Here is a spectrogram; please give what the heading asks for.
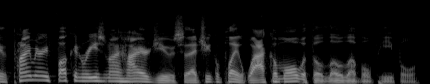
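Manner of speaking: a hint of boss barking; retold instruction to Rob. Streamer retelling his order to Rob, emphatic. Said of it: "Told him. It's like".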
